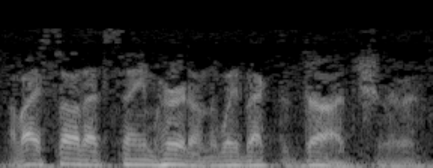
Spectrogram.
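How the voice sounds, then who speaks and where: An actor playing a steady, principled American frontier marshal in an old-time radio drama, speaking tersely with measured authority. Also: male voice, sits low, natural voice. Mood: stern, calm. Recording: dull, noisy old radio recording.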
